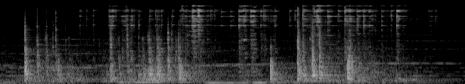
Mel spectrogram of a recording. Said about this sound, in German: zieht die letzte Tür zu und verschließt sie mit dem großen silbernen Schlüssel, der schon immer im Besitz der Familie ist und dort bleiben wird.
